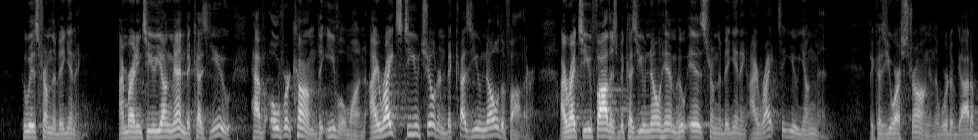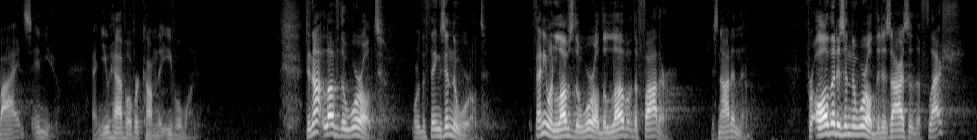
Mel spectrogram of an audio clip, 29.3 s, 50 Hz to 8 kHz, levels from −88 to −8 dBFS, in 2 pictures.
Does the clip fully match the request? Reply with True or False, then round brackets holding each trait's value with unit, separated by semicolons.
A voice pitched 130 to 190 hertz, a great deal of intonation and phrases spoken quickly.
False (120 Hz; 6.4 semitones; 215 wpm)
